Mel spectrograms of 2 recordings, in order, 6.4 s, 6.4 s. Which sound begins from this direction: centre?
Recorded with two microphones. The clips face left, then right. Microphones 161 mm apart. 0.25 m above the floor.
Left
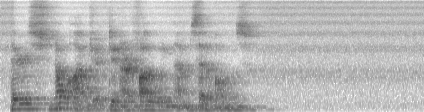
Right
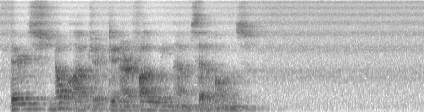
A man speaking, at 0.1 s.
